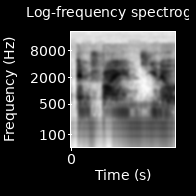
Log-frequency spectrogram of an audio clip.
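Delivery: ordinary delivery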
